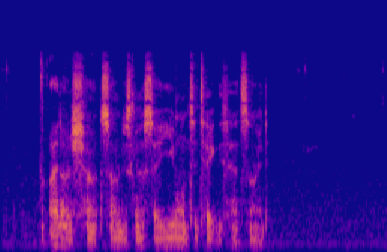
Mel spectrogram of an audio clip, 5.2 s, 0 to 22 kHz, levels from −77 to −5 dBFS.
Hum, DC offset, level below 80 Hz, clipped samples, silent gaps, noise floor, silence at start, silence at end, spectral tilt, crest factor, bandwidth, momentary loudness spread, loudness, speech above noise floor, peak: none; under 0.1%; -66 dBFS; under 0.1%; none; -64 dBFS; 0.55 s; 1.6 s; -1.5 dB/octave; 22 dB; 10.5 kHz; 17 LU; -29 LUFS; 33 dB; -12 dBFS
